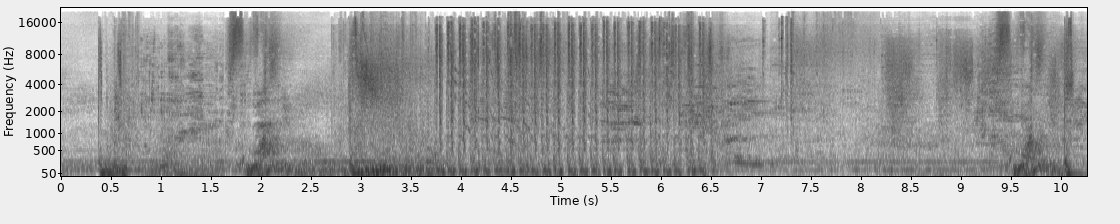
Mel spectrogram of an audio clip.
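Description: Gunfire crackles through a firefight in Mass Effect 3, with dense rapid bursts and shots layered over a continuous mix of game sound and speaking voices.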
